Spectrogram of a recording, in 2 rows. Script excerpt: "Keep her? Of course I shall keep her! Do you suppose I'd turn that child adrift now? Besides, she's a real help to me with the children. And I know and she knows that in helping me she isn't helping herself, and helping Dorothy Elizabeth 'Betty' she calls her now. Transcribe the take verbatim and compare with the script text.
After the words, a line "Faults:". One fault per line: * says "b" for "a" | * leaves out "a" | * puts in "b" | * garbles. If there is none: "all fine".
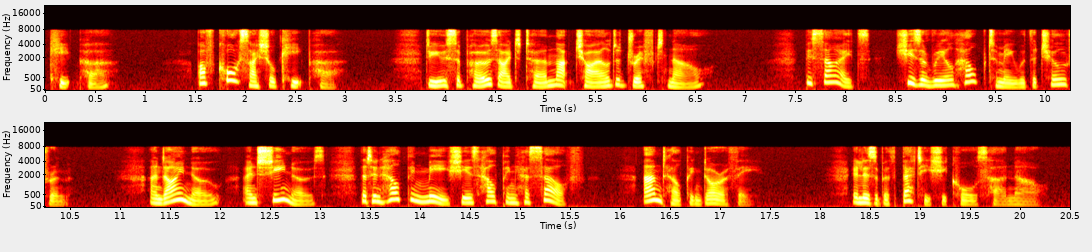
"Keep her? Of course I shall keep her! Do you suppose I'd turn that child adrift now? Besides, she's a real help to me with the children. And I know and she knows that in helping me she is helping herself, and helping Dorothy Elizabeth 'Betty' she calls her now.
Faults:
* says "is" for "isn't"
